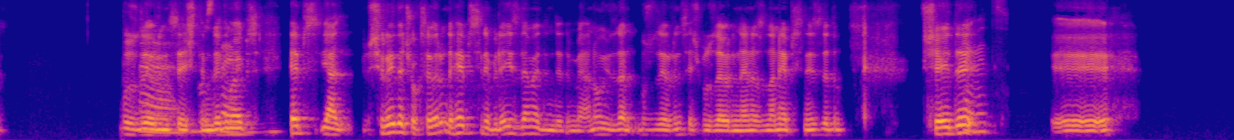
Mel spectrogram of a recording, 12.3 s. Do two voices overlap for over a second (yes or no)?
yes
